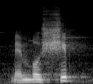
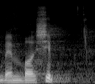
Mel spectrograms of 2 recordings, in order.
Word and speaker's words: 멤버십: 이런 것도 그 다음에 영어로 ship라고 하는 것들은요 다 10으로 발음해야 되지 쉽이라고 발음하지 않습니다 멤버십 멤버쉽 아니고 멤버십 다음에 스킨십 아니고요 리더십 맞고 리더쉽 아닙니다 나머지 것도 헷갈릴 수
